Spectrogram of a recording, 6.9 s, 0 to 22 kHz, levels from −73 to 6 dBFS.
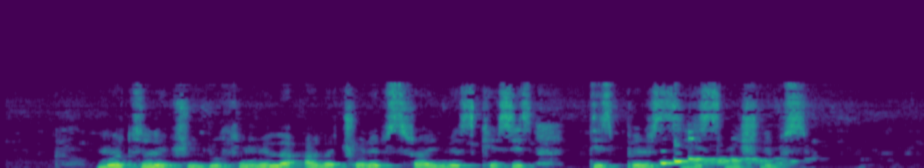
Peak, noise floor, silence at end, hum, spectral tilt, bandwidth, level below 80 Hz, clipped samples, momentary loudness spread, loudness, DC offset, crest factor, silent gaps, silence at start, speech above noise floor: -2 dBFS; -58 dBFS; 0.9 s; none; -4 dB/octave; 11.5 kHz; -64 dBFS; under 0.1%; 12 LU; -18 LUFS; under 0.1%; 16 dB; none; 0.75 s; 40 dB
